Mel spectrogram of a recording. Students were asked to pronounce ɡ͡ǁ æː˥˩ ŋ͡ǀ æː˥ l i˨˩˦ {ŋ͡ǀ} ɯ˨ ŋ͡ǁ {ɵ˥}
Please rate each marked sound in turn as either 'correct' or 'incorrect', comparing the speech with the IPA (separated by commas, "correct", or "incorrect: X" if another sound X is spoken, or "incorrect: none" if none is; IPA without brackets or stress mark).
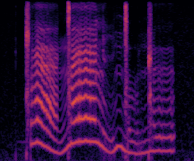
correct, incorrect: ø˥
